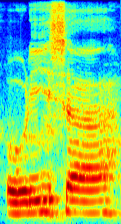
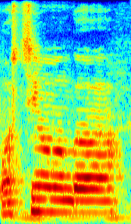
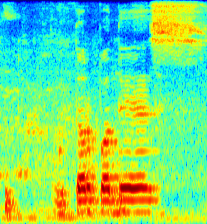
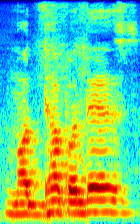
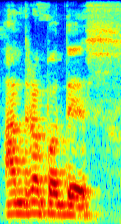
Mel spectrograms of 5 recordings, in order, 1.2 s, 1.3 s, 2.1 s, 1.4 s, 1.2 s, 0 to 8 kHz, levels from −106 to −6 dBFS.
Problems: constant background noise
